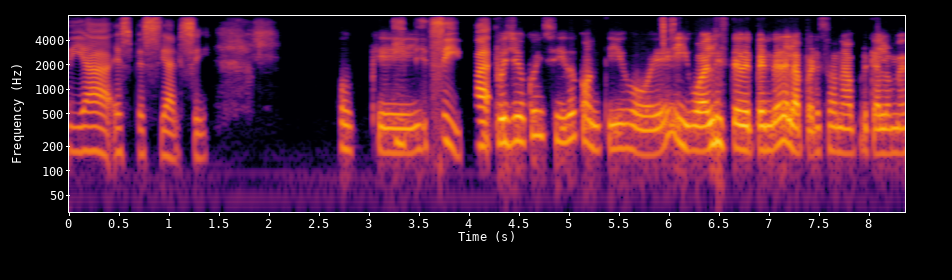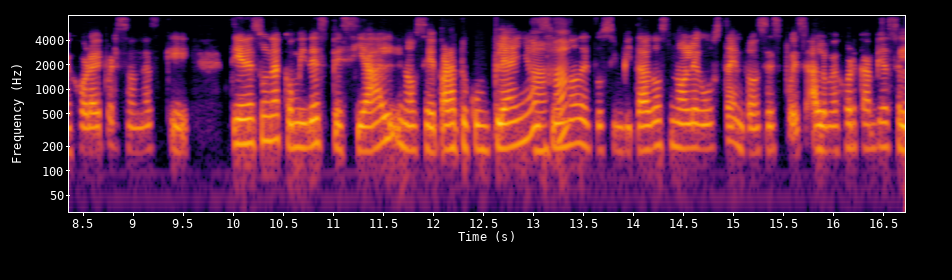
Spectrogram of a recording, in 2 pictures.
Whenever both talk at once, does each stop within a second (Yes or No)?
Yes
